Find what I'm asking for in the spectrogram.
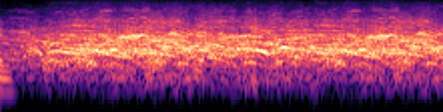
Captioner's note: screams & shouts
